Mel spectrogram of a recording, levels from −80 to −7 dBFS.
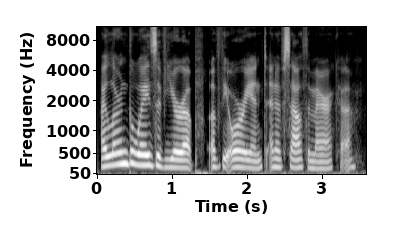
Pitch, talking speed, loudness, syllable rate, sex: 190 Hz, 215 wpm, -15 LUFS, 6.0 syllables/s, female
